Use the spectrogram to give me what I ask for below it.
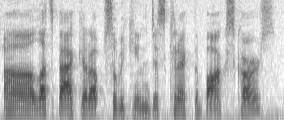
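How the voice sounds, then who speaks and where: A man's voice: a little high, fairly even intonation, brisk, fairly bright tone, a little hiss or hum. A man hosting casual gameplay commentary on a train simulator, chatting, thinking aloud and talking to his train while he has the hiccups. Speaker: gaming channel host.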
